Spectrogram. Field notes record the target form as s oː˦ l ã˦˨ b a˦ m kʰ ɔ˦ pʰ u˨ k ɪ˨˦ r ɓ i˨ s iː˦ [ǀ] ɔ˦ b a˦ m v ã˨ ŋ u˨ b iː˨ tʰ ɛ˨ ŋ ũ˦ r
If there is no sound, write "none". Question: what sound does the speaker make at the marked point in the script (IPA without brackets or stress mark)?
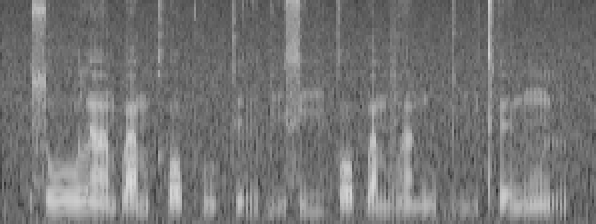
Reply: k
